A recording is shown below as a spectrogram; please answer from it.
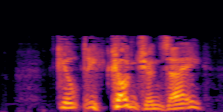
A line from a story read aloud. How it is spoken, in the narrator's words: he wheezed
